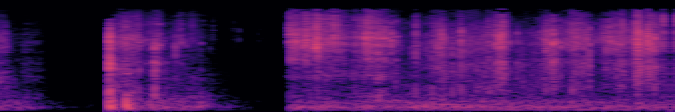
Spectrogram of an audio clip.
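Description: Cardboard mail packaging that protects a card being opened up close, with soft crinkling, rustling and scraping in two stretches split by a short silence. The sound is fairly quiet and has no talking over it.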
